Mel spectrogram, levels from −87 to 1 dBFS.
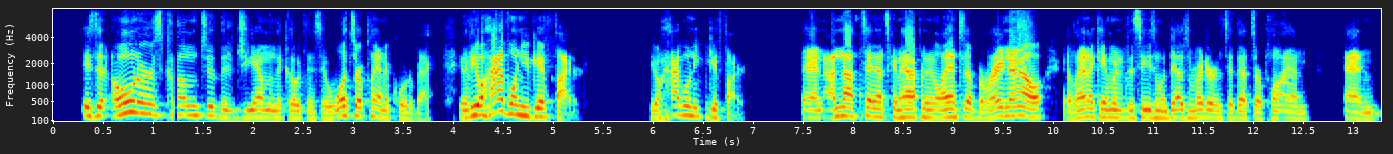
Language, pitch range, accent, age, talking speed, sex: English, 130-165 Hz, American, 30-49, 275 wpm, male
